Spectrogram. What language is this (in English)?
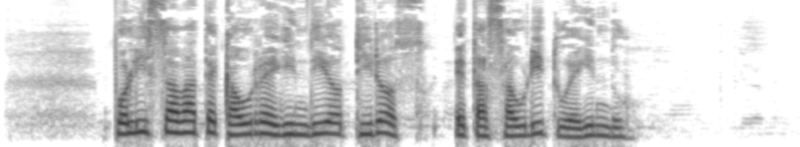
Basque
